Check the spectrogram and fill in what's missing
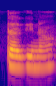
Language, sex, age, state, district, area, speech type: Telugu, female, 18-30, Andhra Pradesh, Nandyal, urban, spontaneous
